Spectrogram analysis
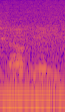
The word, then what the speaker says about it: Tubman: think of how you say her last name tman or do you remember do you know how to say her last name Todd who Harriet is it tman Tubman Tubman okay she felt like a nothing for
